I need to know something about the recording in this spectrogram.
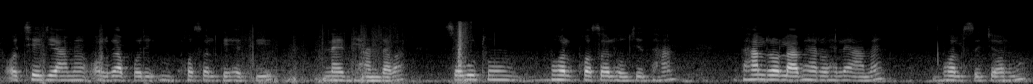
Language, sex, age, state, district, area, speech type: Odia, female, 45-60, Odisha, Bargarh, urban, spontaneous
